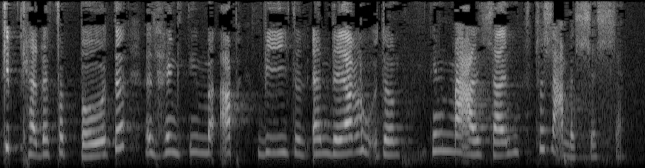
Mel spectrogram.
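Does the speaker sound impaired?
Yes: severe hearing loss.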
